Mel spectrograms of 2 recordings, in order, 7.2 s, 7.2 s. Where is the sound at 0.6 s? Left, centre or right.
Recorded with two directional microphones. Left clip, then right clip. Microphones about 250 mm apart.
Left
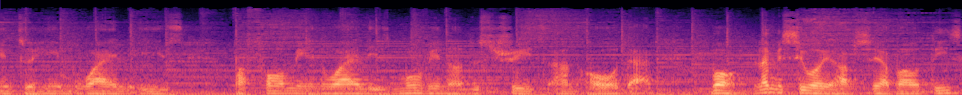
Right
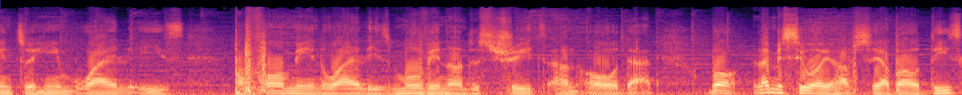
Right.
